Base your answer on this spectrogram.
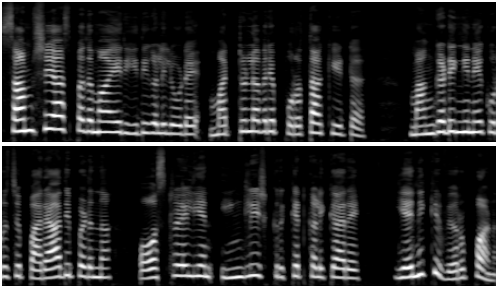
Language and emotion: Malayalam, disgusted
